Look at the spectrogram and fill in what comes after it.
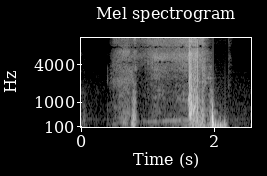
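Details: Mechanical ventilator breath from the speaker's own ventilator, heard during speech: a steady airy hiss of delivered air, then a louder rush and a soft clunk as the cycle ends.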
